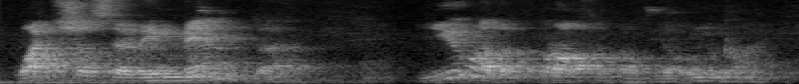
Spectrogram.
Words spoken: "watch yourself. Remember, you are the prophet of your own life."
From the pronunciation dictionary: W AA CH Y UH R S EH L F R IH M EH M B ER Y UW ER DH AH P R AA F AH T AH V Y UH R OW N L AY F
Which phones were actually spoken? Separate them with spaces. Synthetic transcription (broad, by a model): W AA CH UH L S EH R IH M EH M B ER Y UW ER DH AH P R AA F AH T AH V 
